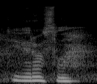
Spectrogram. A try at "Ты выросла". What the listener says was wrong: She says, "Ты выросла." And that's where her accent kicks in, because it should be "Ты выросла." The emphasis should be on the first syllable. Выросла.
